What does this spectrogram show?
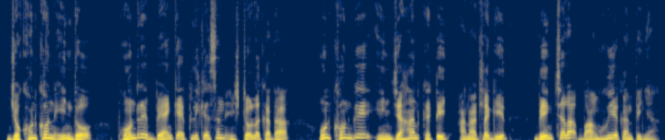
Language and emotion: Santali, happy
